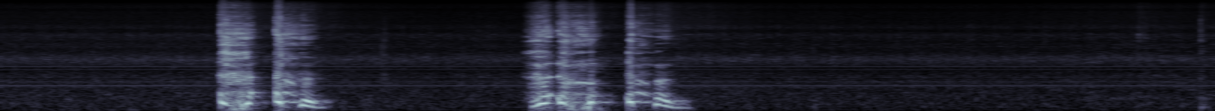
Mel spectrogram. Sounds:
Cough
